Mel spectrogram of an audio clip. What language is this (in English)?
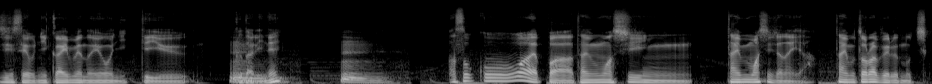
Japanese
